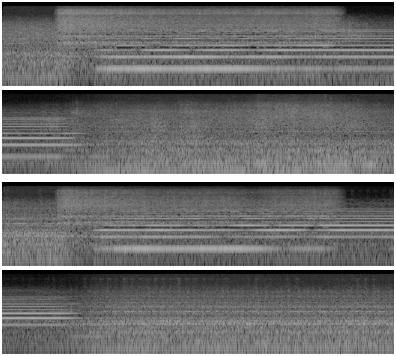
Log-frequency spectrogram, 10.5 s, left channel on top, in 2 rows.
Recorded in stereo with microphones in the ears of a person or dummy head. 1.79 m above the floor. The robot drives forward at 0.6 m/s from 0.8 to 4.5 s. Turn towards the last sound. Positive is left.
turn(degrees=-30)  # may be behind; listen again after turning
